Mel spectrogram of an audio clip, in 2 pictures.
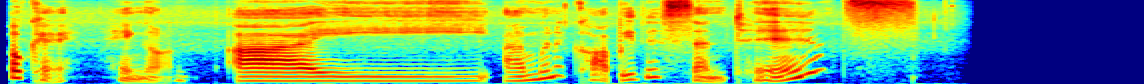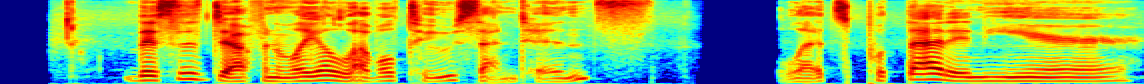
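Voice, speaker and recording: A woman's voice: deep voice, lively intonation, slow, creaky, darkish tone, no echo. A woman livestream host chatting casually, rambling and thinking aloud in an informal way.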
